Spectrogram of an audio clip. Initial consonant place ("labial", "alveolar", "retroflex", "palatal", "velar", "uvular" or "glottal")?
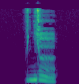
palatal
